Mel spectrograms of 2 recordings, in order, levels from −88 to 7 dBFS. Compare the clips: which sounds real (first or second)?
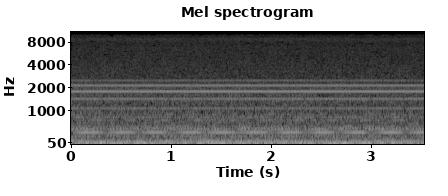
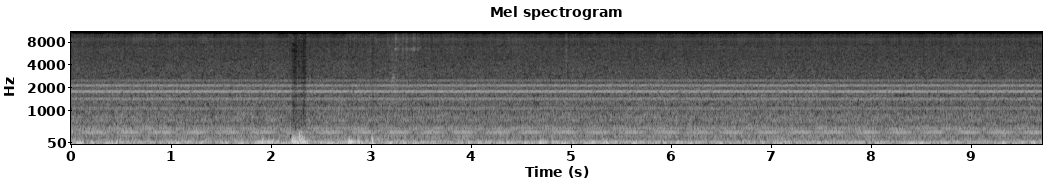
first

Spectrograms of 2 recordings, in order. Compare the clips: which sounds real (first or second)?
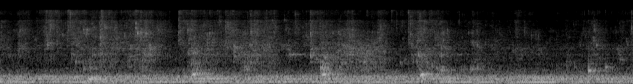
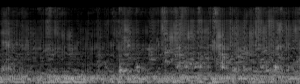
first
